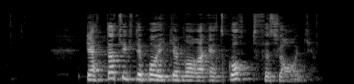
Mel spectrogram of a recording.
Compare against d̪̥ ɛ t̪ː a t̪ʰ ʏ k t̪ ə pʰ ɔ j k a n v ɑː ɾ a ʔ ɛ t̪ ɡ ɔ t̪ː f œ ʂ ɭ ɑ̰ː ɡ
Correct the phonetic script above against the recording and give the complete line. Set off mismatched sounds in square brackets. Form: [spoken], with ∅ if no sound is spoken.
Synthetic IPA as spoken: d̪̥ ɛ t̪ː a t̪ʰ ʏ k t̪ ə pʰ ɔ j k [ə] n v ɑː ɾ a ʔ ɛ t̪ ɡ ɔ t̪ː f œ ʂ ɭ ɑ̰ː ɡ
